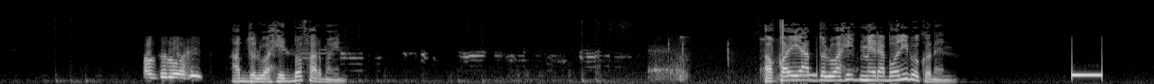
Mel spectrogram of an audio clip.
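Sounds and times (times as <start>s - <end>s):
speech: 1.4s - 3.6s, 7.6s - 9.6s
telephone busy tone after a call-in listener is disconnected: 10.7s - 11.0s.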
